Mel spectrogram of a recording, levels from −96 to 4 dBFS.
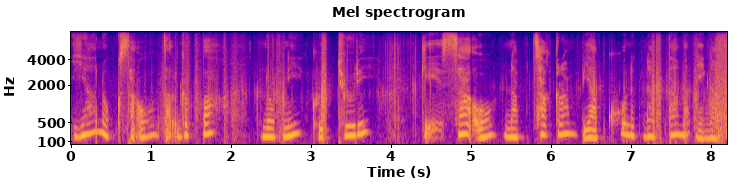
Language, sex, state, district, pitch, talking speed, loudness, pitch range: Garo, female, Meghalaya, West Garo Hills, 215 Hz, 80 wpm, -19 LUFS, 185-235 Hz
